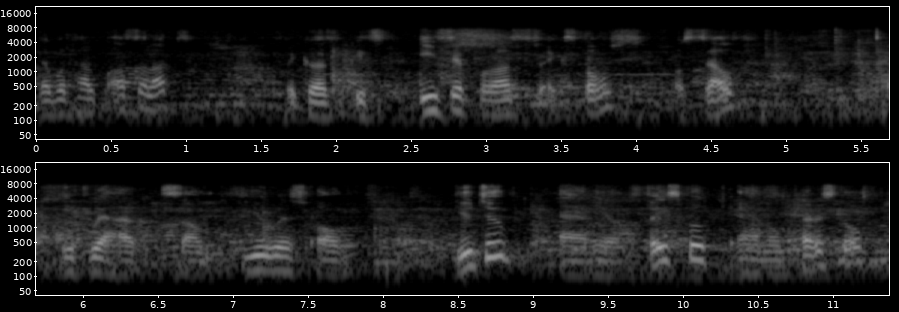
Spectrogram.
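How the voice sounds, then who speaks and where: A man with a Swedish accent at a moderate pace, fairly high-pitched, with very wide pitch swings, long, frequent pauses and noticeable background noise. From Sweden. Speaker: darts stream commentator. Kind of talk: live stream commentary chat.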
